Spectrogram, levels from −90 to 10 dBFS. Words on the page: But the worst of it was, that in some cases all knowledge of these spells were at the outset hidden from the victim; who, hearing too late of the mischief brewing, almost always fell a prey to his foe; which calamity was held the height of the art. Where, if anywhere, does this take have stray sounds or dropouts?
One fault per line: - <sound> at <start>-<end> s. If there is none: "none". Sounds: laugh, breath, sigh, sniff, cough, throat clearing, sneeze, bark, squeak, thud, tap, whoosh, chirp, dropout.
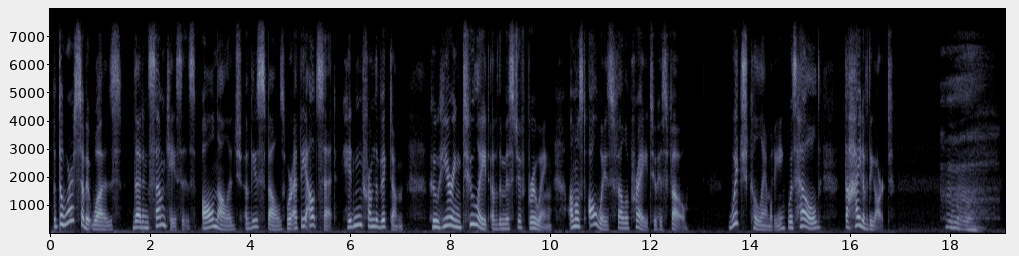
- sigh at 17.8-19.0 s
